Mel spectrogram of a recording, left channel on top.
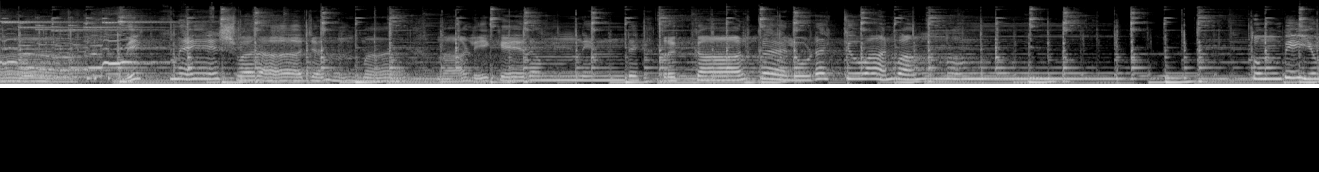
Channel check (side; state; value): right; silent; digital silence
